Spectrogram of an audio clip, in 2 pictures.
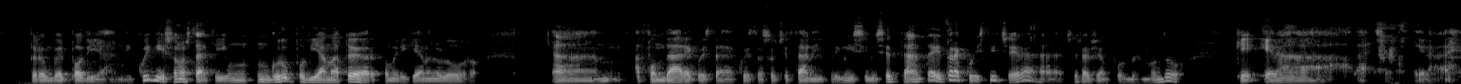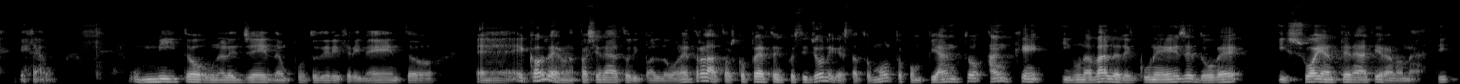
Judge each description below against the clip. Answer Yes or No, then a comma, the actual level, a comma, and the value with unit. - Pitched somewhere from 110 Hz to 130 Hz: No, low, 100 Hz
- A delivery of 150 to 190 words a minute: Yes, average, 160 wpm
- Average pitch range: Yes, average, 3.2 semitones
